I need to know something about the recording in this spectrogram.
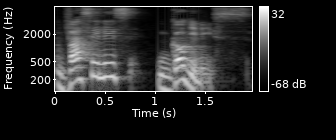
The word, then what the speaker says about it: Vasilis Gkogkidis: engaging learning materials and today we are with vasilis gogis and this time I think I did say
